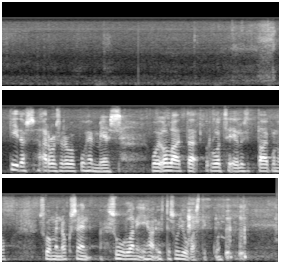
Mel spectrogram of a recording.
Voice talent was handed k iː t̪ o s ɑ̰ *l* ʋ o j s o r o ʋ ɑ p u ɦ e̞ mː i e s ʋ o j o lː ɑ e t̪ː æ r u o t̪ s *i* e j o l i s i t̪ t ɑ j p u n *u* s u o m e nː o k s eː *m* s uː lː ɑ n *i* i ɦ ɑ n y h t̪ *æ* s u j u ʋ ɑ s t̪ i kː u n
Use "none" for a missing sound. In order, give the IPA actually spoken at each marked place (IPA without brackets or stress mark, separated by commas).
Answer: r, i, u, n, i, æ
